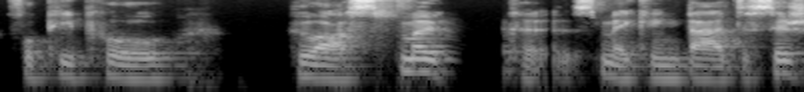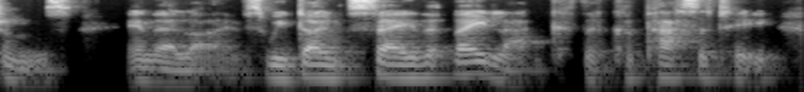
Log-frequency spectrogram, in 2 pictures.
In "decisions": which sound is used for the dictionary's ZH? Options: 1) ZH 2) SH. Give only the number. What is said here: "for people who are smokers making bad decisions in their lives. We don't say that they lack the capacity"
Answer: 1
